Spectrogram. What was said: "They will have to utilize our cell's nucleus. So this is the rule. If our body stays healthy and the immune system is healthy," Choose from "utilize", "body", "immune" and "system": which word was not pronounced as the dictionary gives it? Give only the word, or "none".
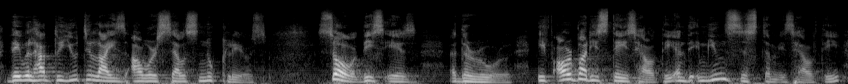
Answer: none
